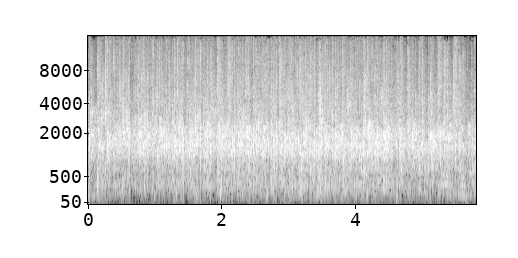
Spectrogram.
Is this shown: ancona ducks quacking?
no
